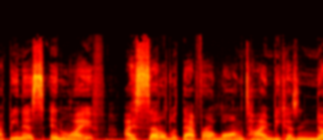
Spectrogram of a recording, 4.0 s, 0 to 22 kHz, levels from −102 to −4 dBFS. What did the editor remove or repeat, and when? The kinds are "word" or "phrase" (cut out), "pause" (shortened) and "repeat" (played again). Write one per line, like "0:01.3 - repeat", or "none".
none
